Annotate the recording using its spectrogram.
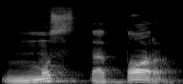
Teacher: اب تا اور طا ایک باریک حرف ایک موٹا حرف، تو آواز میں فرق ہوگی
